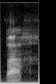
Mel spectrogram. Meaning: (noun) brook, stream; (proper noun) 1. any of a great number of locations, including 2. any of a great number of locations, including: a municipality of Tyrol, Austria
- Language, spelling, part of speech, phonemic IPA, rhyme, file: German, Bach, noun / proper noun, /bax/, -ax, De-Bach.ogg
